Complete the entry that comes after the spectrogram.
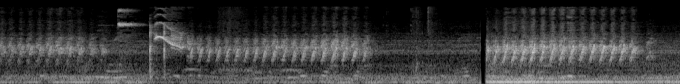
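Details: Young male common iora, known locally as cipoh or sirtu, calling vigorously as a lure for other ioras: a long rapid buzzy trill, briefly broken by a sharp falling whistle, then a second steady trill after a cut, over low hum.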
